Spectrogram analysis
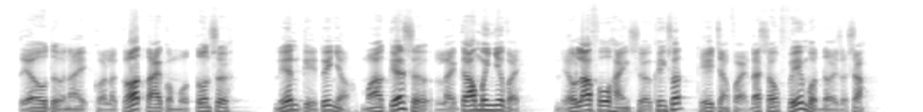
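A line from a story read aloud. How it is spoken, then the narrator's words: Muttering. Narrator (Vietnamese): Tà Kiếm không cười lớn cũng chẳng tán tụng, lão chỉ lẩm bẩm nói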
